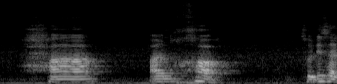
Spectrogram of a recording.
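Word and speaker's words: ح: Then the next one, which is Ha. Ha does not really have an English equivalent. It is pronounced this way, Ha, but it is one of the letters that come from the throat.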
